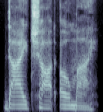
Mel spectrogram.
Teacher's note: This word has 4 syllables, and the stress is on that second syllable, dichotomy. That third syllable has that schwa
